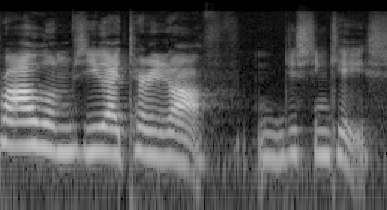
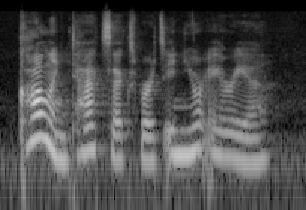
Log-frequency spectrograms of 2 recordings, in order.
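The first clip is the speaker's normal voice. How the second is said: quieter automated AI assistant voice; 4 semitones lower, 4 dB quieter than usual. Joking about not being a real person, the speaker does an ai voice. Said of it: "you just hear me go".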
